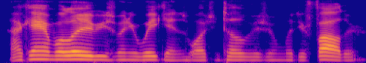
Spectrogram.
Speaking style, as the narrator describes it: he murmured

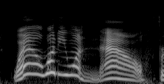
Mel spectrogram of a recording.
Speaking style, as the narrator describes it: Freddy growled

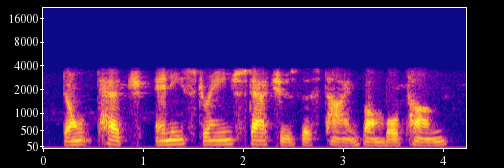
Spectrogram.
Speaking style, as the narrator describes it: she whispered

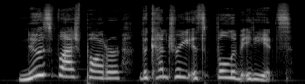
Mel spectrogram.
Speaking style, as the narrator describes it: Pansy shouted, her face starting to flush red

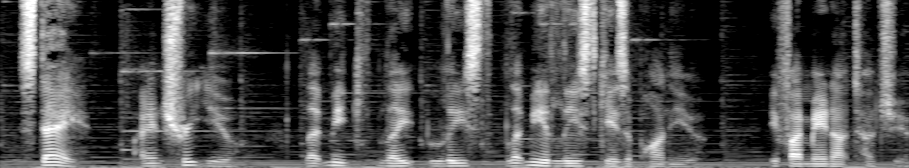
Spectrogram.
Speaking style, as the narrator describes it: it exclaimed

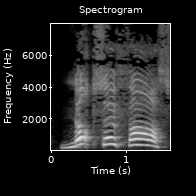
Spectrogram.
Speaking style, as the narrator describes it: shouted the judge

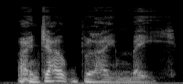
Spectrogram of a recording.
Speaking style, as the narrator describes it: growled the convict

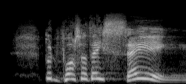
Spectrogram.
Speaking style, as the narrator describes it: shouted the reporters

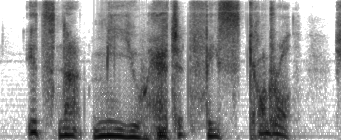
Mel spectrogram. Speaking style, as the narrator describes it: she spat

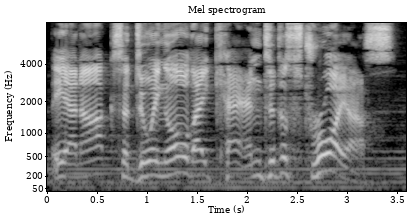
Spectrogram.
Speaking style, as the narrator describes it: he bellows, trying to stir the crowd

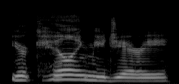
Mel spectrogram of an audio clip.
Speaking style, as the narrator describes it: Jess moaned

